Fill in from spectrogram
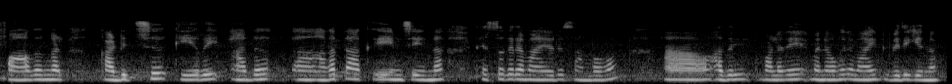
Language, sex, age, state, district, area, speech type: Malayalam, female, 30-45, Kerala, Thiruvananthapuram, rural, spontaneous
